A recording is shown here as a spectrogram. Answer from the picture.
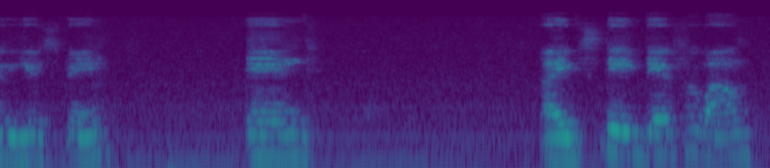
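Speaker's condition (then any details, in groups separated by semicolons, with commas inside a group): Cerebral palsy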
